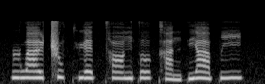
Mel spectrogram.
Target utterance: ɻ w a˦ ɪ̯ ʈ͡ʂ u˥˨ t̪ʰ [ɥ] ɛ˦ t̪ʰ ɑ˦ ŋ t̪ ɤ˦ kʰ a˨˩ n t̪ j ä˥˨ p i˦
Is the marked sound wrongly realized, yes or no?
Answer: no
